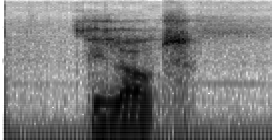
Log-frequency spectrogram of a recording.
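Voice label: "piloot", Dutch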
